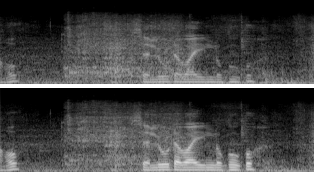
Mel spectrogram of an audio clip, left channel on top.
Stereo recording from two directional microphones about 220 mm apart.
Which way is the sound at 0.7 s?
45° left (ahead or behind).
